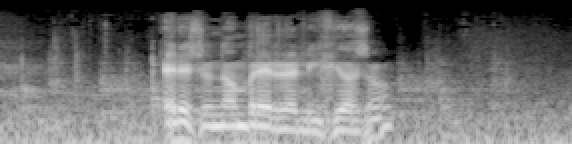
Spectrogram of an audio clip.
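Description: An elderly man asks a question in a low, gruff voice.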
